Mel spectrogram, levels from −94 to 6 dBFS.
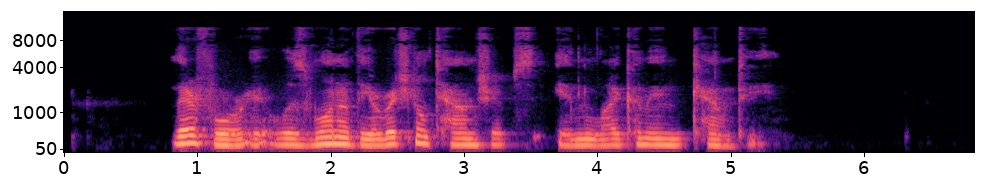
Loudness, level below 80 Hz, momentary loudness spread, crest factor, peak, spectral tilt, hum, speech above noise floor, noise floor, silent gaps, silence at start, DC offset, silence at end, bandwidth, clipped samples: -19 LUFS; -58 dBFS; 13 LU; 18 dB; -2 dBFS; -7.5 dB/octave; none; 71 dB; -89 dBFS; none; 0.8 s; under 0.1%; 1.6 s; 11.5 kHz; under 0.1%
